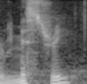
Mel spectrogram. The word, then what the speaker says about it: Mistri: I am Dr. Mystery. – M-I-S-T-R-I.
